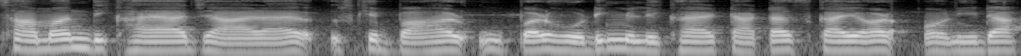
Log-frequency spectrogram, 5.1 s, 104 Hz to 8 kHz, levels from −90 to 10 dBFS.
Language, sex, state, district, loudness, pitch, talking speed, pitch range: Hindi, female, Odisha, Sambalpur, -15 LUFS, 165 Hz, 200 wpm, 160-175 Hz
